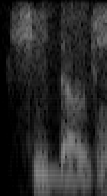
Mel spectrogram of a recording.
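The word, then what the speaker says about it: shidoshi: And that was phonetically, not in kanji, but phonetically, shi-do-shi.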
